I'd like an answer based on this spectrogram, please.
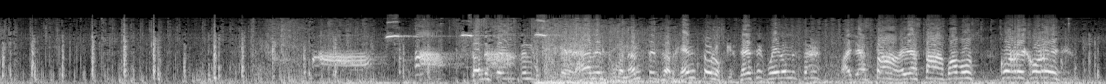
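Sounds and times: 
donkey hooves clip-clopping at a beach: 0:00.0 - 0:05.3, 0:07.8 - 0:11.0
speech: 0:04.8 - 0:10.8.

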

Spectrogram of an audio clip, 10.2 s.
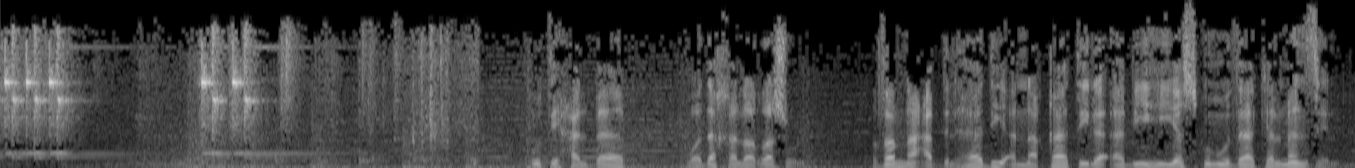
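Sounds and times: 
doorbell ringing at a house door: 0:00.0 - 0:02.8
speech: 0:04.0 - 0:10.1.

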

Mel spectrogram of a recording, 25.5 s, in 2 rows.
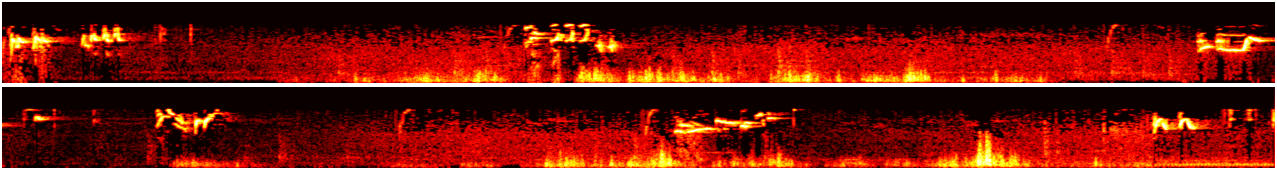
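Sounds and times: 
orange-headed thrush song: 0:00.0 - 0:01.7, 0:04.7 - 0:06.5, 0:11.9 - 0:15.2, 0:19.2 - 0:22.8, 0:23.8 - 0:25.4
low rumbling noise: 0:02.8 - 0:11.0, 0:16.6 - 0:19.5, 0:20.4 - 0:25.4.

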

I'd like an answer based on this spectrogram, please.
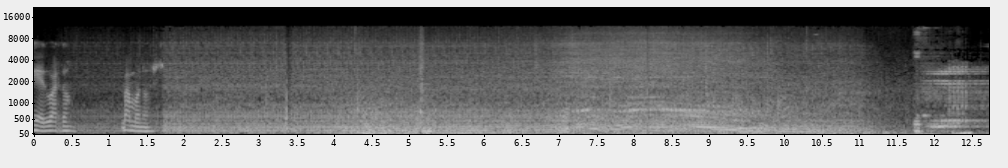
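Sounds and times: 
speech: 0:00.0 - 0:02.0, 0:11.8 - 0:12.4
car engine starting and running: 0:00.0 - 0:11.7.

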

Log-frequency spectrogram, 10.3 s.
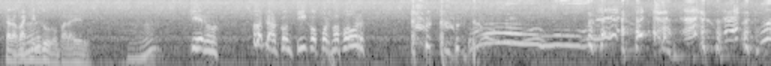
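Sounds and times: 
drawn-out wavering vocal whine: 0:00.0 - 0:02.9, 0:05.5 - 0:10.2
speech: 0:00.1 - 0:10.2
quick breathy cough-like sounds: 0:05.5 - 0:06.5, 0:07.8 - 0:10.2
sneezing: 0:05.5 - 0:10.2.

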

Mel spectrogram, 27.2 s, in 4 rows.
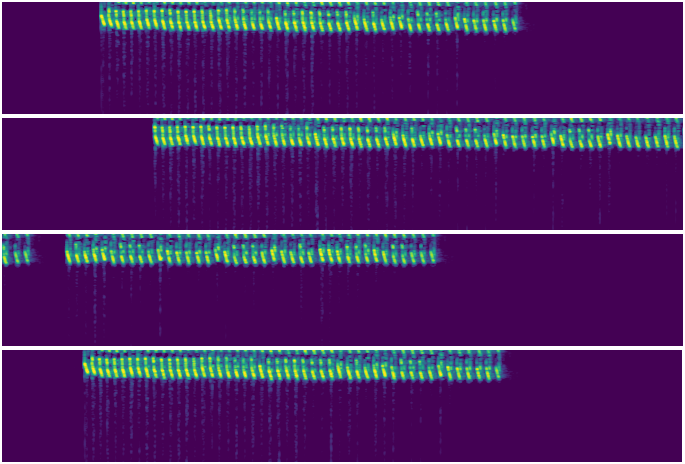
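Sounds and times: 
cililin bird singing shrill trill: 0:01.0 - 0:05.4, 0:08.4 - 0:18.2, 0:21.2 - 0:25.6.

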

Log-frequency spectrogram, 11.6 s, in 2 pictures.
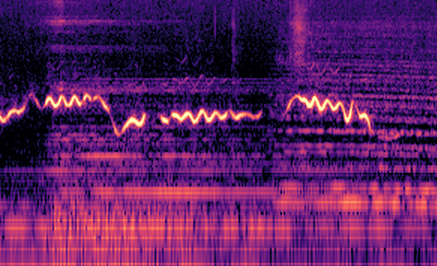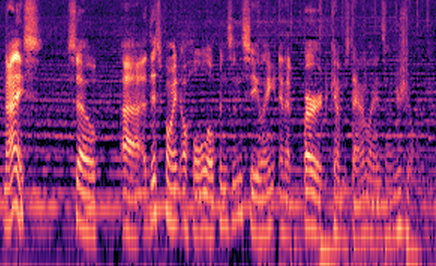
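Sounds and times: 
flute played on phone app: 0:00.0 - 0:05.2
speech: 0:05.9 - 0:11.5.

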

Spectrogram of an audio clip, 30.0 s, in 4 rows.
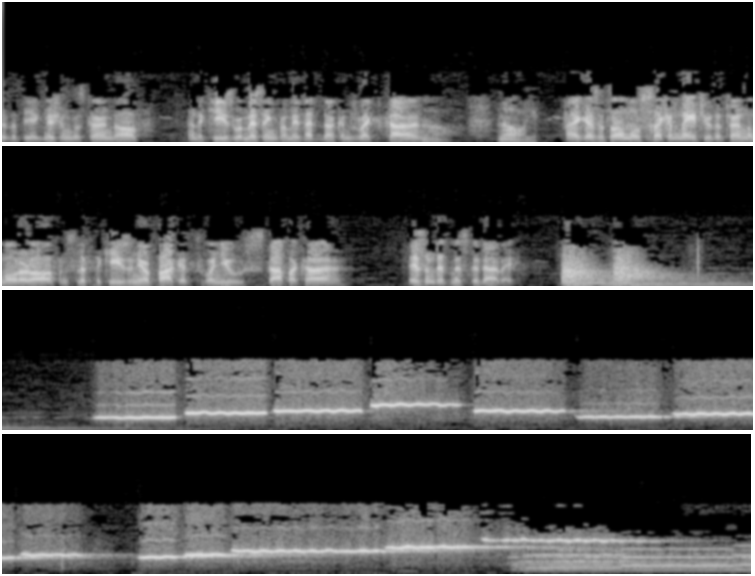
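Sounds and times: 
speech: 0:00.0 - 0:11.0, 0:11.6 - 0:13.3
whistled theme tune: 0:15.8 - 0:30.0.

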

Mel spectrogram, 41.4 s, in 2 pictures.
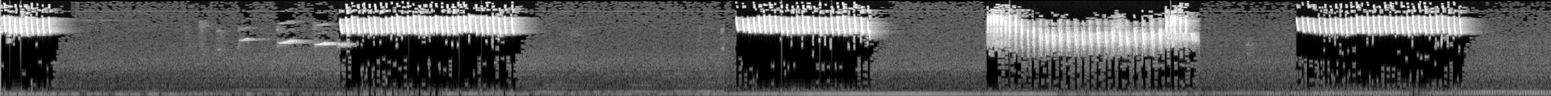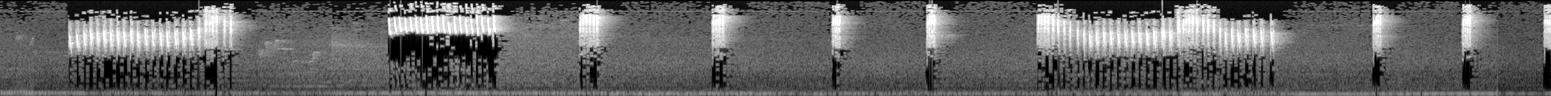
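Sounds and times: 
bird trilling: 0:00.0 - 0:01.0, 0:02.8 - 0:07.2, 0:09.6 - 0:12.0, 0:13.1 - 0:16.0, 0:17.2 - 0:19.8, 0:21.6 - 0:25.2, 0:25.8 - 0:27.6, 0:28.4 - 0:29.0, 0:30.2 - 0:30.6, 0:31.7 - 0:32.2, 0:33.0 - 0:33.5, 0:34.5 - 0:38.0, 0:38.9 - 0:39.4, 0:40.2 - 0:40.6.

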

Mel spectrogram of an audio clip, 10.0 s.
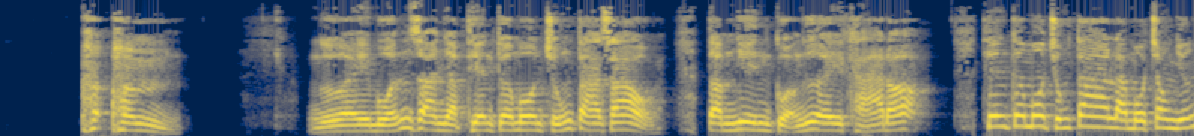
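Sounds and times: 
speech: 0:00.7 - 0:01.5, 0:02.6 - 0:09.9
old man's light gravelly throat clearing: 0:00.7 - 0:01.6.

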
